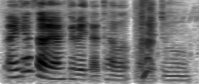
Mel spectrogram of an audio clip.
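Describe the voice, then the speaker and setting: A woman's voice: on the low side, huge pitch swings, quick pace, a bit bright, a little hiss or hum. A woman livestreamer giving casual commentary as she plays a game, with playful murmured asides. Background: game music.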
